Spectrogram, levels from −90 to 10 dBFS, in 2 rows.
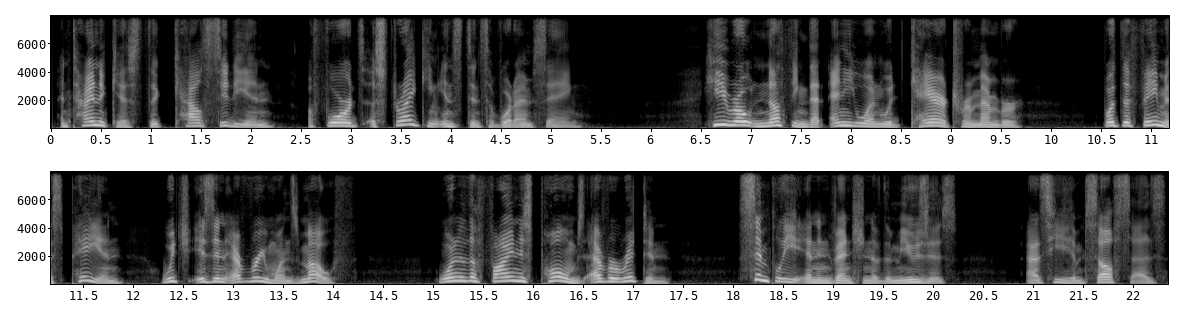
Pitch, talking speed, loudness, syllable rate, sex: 180 Hz, 135 wpm, -20 LUFS, 4.4 syllables/s, male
